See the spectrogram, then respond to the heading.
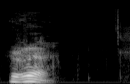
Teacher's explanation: So another unique sound is the R sound, and some people have said this is like the S in usually, but I don't think that's actually correct. It's more the R starts with the tongue in the roof of the mouth and sort of slaps down to a flat position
